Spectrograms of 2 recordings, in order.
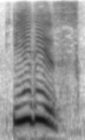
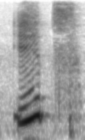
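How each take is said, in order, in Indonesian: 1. Kedua kata itu diucapkan terpisah secara lengkap. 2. Kedua kata itu digabung menjadi satu suku kata. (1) "bisa dibaca it is" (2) "ini bisa dibaca it's"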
